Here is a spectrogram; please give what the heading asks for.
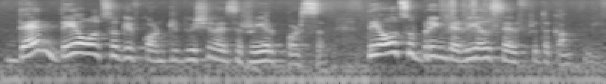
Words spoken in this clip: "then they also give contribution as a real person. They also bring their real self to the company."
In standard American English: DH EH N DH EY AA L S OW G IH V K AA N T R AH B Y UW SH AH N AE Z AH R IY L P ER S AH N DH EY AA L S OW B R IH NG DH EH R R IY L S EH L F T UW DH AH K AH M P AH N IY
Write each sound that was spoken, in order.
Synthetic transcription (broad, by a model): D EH N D EY AA L S OW G IH V K AA N T R AH B Y UW SH AH N AE Z AH R IY L P ER S AH N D EY AA L S OW B R IH NG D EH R R IY L S EH L F T UW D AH K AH M P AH N IY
